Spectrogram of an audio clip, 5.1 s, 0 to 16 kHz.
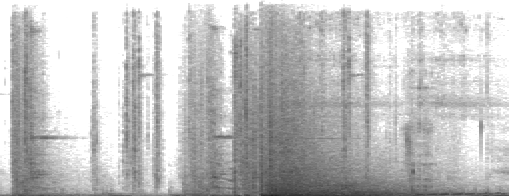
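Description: Gunfire in the Fallout 76 video game: a rapid burst of shots crackles early, then a heavy, loud volley with a booming impact takes over and rumbles on, close and dense, with no talking.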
